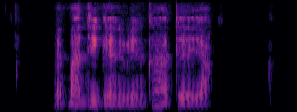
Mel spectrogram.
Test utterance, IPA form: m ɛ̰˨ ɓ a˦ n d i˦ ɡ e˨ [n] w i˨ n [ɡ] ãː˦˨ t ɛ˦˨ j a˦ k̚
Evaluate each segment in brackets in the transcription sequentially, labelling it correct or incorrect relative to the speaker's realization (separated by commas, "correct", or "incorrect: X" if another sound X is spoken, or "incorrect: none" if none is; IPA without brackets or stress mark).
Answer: correct, incorrect: k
